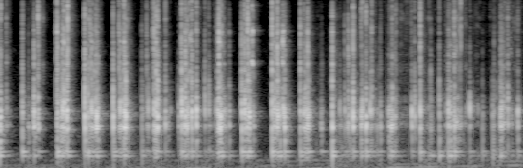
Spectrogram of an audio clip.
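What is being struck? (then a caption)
Plastic portable speaker housing. Fingers wearing wooden clothespins tap rapidly and irregularly on the front of a blue plastic portable speaker with a hollow housing and grille. Each tap is a short, dry, hollow clack with a bright click edge that dies away almost instantly, in a quick uneven patter.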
